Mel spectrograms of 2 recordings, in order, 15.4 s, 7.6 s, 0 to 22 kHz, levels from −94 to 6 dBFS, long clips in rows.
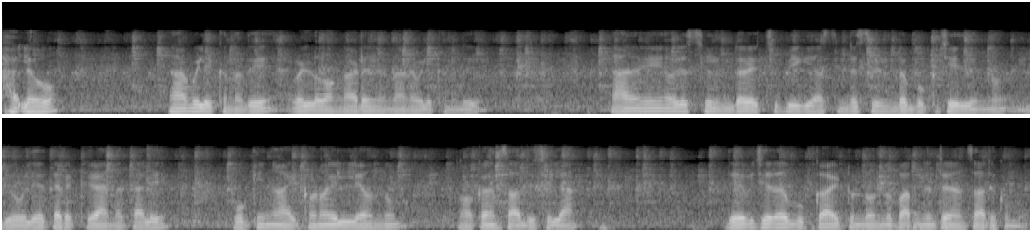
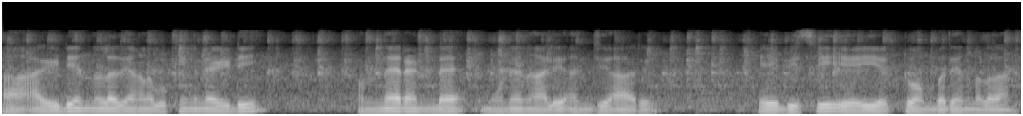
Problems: constant background noise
